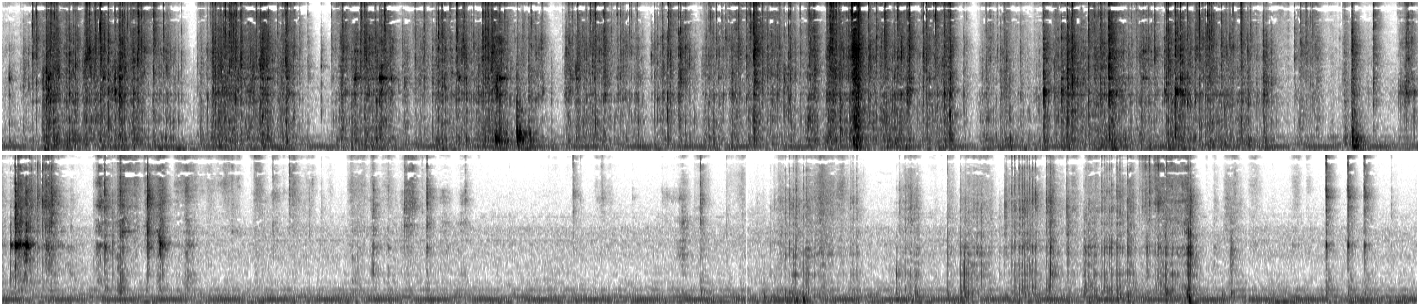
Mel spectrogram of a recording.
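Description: Toy packaging being opened and handled: dense crinkling, rustling and clicking of plastic and cardboard for about the first sixteen seconds, then only a few faint clicks.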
